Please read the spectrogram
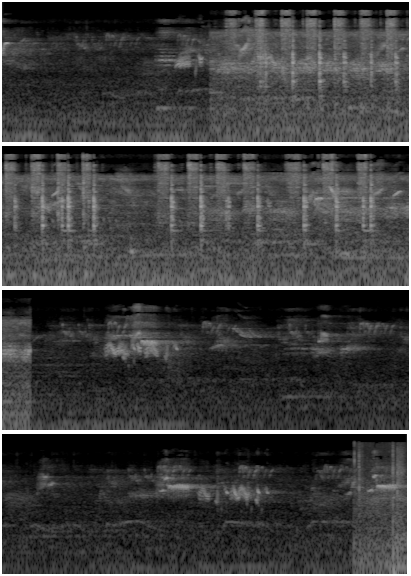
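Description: Shallots being sliced against the steel blade of a boti, a run of faint, quick, crisp cuts for several seconds that stops about halfway through. After it, faint scattered bird chirps.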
